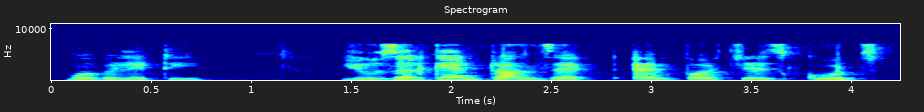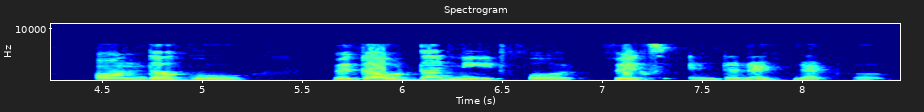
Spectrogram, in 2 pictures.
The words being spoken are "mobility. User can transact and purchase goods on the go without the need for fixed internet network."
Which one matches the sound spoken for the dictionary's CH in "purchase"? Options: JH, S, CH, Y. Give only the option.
CH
